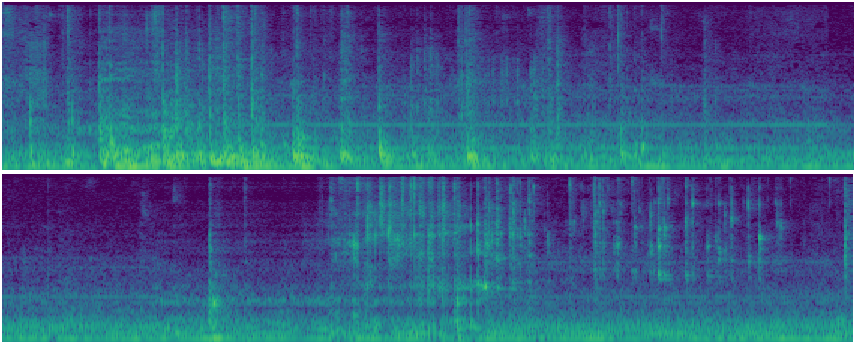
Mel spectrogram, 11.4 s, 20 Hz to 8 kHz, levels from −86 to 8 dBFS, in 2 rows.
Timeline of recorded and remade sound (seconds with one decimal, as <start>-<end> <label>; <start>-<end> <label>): 0.0-0.5 recorded; 0.5-1.1 remade; 1.1-6.7 recorded; 6.7-8.9 remade; 8.9-11.4 recorded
